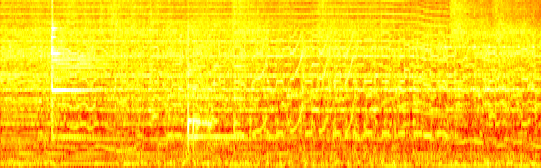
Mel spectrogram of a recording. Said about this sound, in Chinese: 哎呀，俺好像碰杯使太大劲儿了，嘿嘿嘿，这杯子底儿都撞没了。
